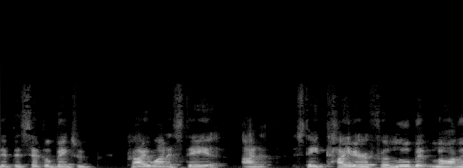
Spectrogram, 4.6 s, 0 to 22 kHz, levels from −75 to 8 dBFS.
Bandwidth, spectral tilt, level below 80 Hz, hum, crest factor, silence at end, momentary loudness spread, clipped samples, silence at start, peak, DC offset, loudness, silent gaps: 10 kHz; -7.5 dB/octave; -60 dBFS; none; 18 dB; 0 s; 9 LU; under 0.1%; 0 s; -2 dBFS; under 0.1%; -19 LUFS; none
